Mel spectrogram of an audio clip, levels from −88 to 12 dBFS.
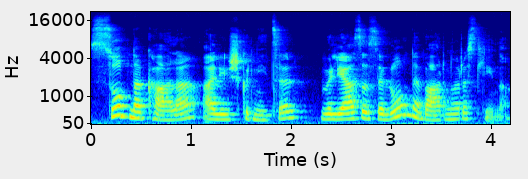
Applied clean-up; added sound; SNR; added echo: none; none; none; none.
